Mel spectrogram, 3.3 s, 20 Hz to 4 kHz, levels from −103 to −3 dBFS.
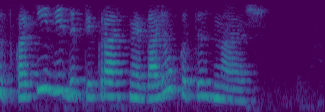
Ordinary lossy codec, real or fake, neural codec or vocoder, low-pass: MP3, 32 kbps; real; none; 3.6 kHz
